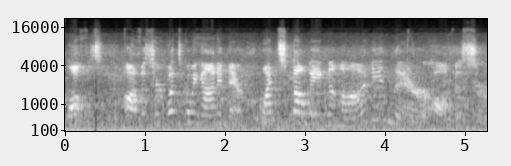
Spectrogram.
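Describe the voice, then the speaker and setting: A woman's voice: very high-pitched, animated, measured pace, big-room sound. A woman playing a fussy, insistent bystander in an old-time radio play, pleading in a pushy, melodramatic way. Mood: insistent, agitated. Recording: very noisy live meeting room recording.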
